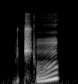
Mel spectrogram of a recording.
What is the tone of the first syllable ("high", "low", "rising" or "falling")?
rising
